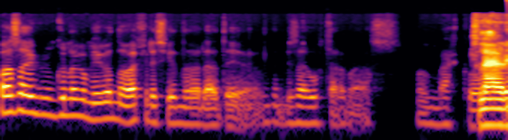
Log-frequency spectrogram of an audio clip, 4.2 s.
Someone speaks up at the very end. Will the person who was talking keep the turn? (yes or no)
no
